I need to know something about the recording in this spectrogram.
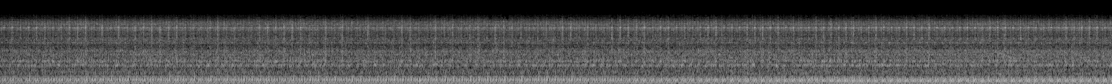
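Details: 1965 Jeep Wagoneer, original 3.8 L 230 cu in overhead-cam six, first run after 20 years sitting, after valve setting and distributor repositioning and once flooding cleared: it settles into a steady, smooth idle with no misses or knocks.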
